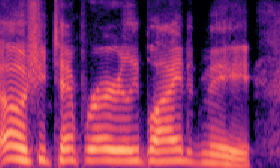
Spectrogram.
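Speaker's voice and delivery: high, screaming yell. Retelling a villain's line after being blinded in a game: imitating someone screaming. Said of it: "he turns around screaming".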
